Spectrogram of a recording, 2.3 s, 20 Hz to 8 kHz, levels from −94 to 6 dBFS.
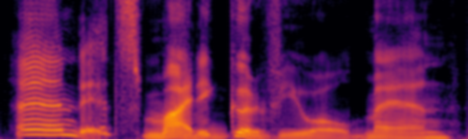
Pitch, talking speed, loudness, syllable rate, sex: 160 Hz, 205 wpm, -21 LUFS, 4.1 syllables/s, female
